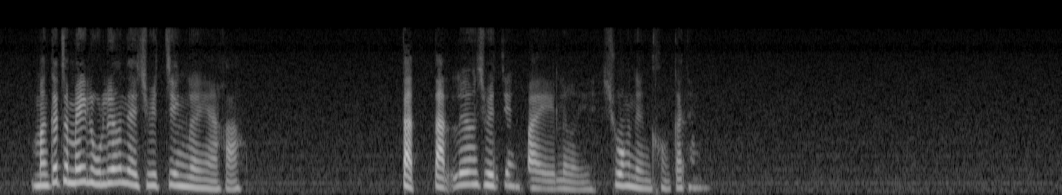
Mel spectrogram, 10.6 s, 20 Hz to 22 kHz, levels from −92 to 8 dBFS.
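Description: Listening through the speech recording, nothing stood out as a technical fault at any point.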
